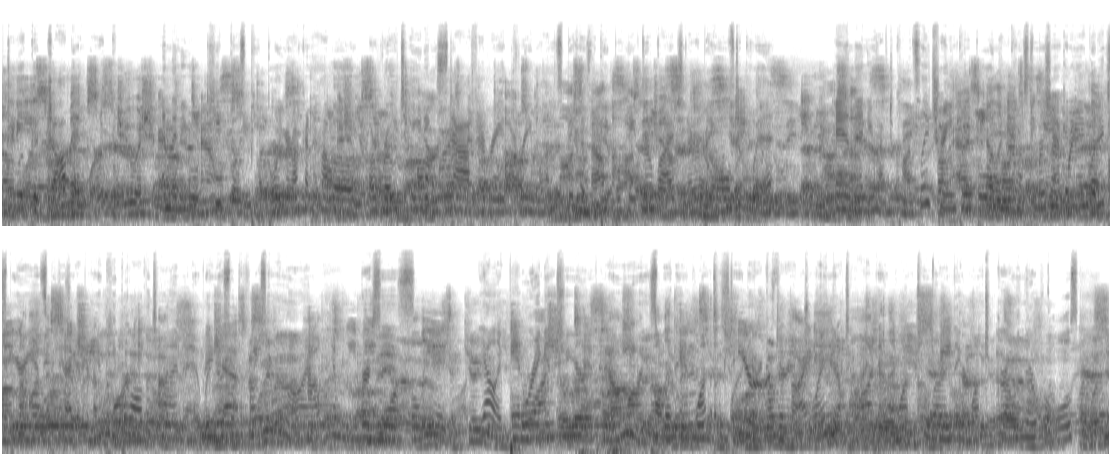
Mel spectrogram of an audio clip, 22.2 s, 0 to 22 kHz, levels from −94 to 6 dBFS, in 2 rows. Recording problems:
chatter from many people; very loud; throughout; 4 dB above the speech

